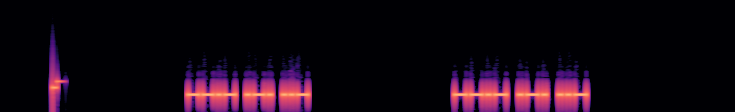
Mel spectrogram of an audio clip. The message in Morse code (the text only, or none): QRU QRU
